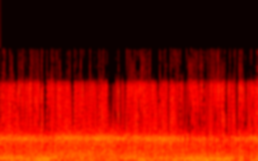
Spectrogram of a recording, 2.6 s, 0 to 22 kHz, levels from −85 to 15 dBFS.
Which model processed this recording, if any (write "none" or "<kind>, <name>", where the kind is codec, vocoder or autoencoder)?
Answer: vocoder, BigVGAN v2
